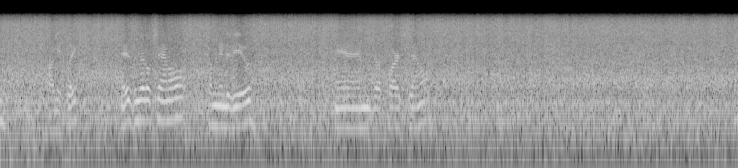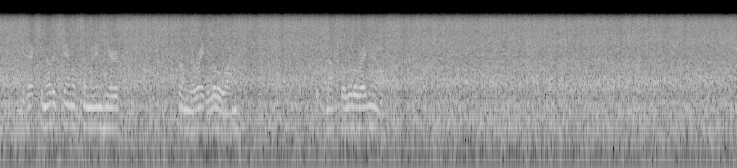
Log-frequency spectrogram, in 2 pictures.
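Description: Rapids rush and roar loudly and steadily outdoors.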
